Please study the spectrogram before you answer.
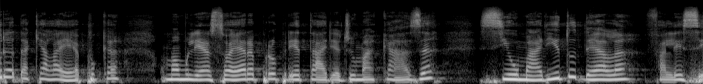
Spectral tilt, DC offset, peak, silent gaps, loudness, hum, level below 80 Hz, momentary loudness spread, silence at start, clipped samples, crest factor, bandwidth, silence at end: -5.5 dB/octave; under 0.1%; -6 dBFS; none; -20 LUFS; none; -54 dBFS; 9 LU; 0 s; under 0.1%; 12 dB; 15 kHz; 0 s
